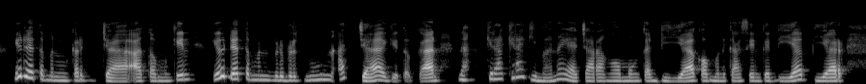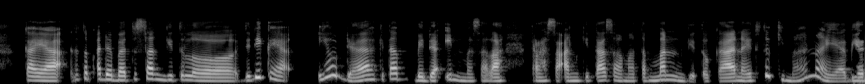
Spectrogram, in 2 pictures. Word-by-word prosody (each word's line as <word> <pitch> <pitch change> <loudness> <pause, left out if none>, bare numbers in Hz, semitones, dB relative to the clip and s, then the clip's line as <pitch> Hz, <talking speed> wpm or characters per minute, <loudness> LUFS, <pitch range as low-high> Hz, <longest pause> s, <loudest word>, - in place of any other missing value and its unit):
iya 375 - +5
ada - - +2
teman 180 -3 -4
kerja, 170 -5 -2
atau 165 0 -1
mungkin 210 +8 -2 0.2
ya - - +7
udah, 255 -9 +5
teman 210 -4 -3
benar-benar 185 -1 -2
teman 210 +3 -3
aja, 230 - 0 0.2
gitu - - -8
kan. 160 +3 +4 0.2
Nah, 215 -3 -4 0.2
kira-kira 260 +7 -3
gimana 185 +6 -3
ya 170 - 0
cara 160 -1 -2
ngomong 165 0 -3
ke 165 - -1
dia, 160 0 +1
komunikasiin 165 -1 -4
ke 165 0 -5
dia, 180 +7 -1
biar 165 -2 +1 0.4
kayak 175 -3 +5
tetep 260 +4 -6
ada 240 -2 +3
batasan 235 +3 +3
gitu 210 0 -2
loh, 165 -3 +3
jadi 190 +13 +5
kayak, 320 - -2 0.3
"Ya 380 - +2
udah, 215 - +3
kita 255 +2 +3
bedain 180 +3 0
masalah 165 0 +1 0.3
perasaan 170 0 0
kita 175 +2 +1
sama 165 -4 -5
teman," 175 +1 0
gitu - - -8
kan. 155 +3 +5
Nah 160 - +1
itu 170 - -5
tuh 395 - +3
gimana 190 - -3
ya, 145 -1 -3
biar 165 +2 0
175 Hz, 175 wpm, -25 LUFS, 165-210 Hz, 0.4 s, ya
